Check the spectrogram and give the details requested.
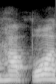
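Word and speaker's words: rapport: A palavra rapó e a pronúncia é essa mesmo, rapó. Tá? Tem pessoas assim: "Ah, R, não, ela ela é de origem francês e significa criar harmonia e sintonia com o outro.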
